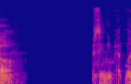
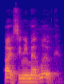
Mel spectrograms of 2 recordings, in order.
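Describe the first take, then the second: First: It is said with strong attitude on oh. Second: It is said in a neutral, friendly tone.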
